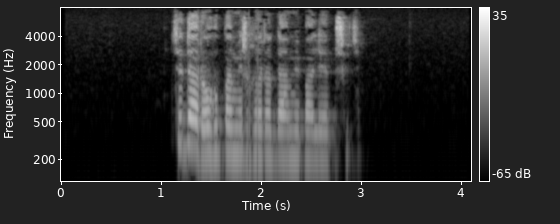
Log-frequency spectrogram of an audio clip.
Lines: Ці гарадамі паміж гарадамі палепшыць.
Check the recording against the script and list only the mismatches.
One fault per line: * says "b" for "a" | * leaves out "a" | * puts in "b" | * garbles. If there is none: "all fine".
* says "дарогу" for "гарадамі"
